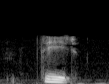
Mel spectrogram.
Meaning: 1. gift, present 2. alternative form of ձիրք (jirkʻ)
- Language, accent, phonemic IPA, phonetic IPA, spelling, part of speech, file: Armenian, Eastern Armenian, /d͡ziɾ/, [d͡ziɾ], ձիր, noun, Hy-ձիր.ogg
